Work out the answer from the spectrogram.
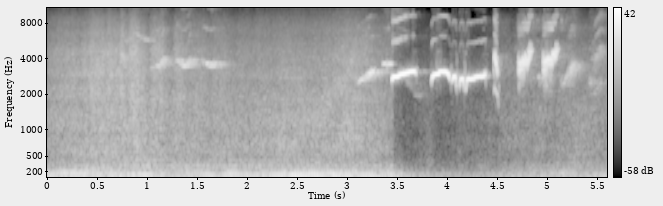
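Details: Orange-headed thrush song used to provoke other birds to sing. After a few seconds of low droning hum, a clear phrase of short, loud, high whistled notes follows in quick succession.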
